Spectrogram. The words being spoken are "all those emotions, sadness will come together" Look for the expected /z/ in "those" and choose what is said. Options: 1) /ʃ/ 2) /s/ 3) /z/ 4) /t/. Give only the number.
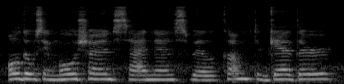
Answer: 2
